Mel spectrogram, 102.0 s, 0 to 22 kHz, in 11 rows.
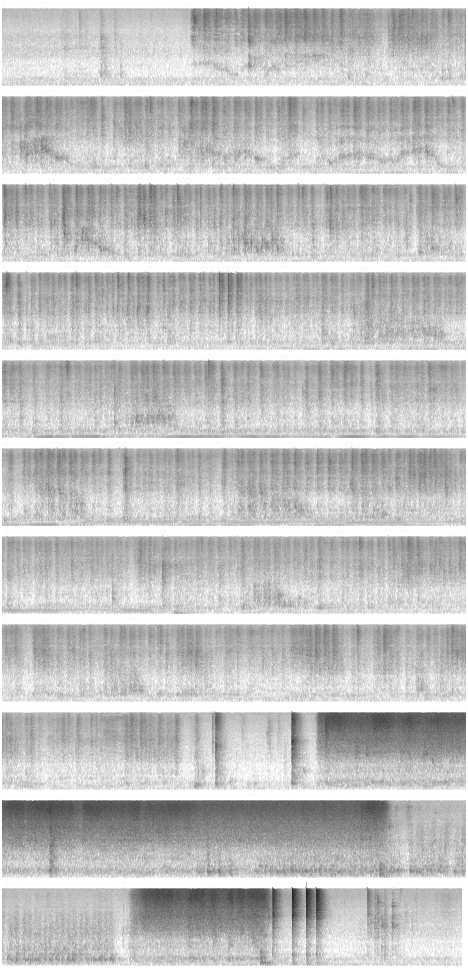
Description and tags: Tooth brush recorded with a ZoomH2N, Paris, May 2018.
live, Tooth, recording, Brush, ZoomH2N, Ambiance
